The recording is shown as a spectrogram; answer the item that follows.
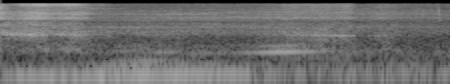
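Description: Road traffic at an intersection: a car engine accelerating away, its note rising slowly, over a steady low rumble.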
